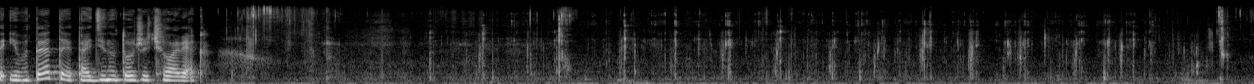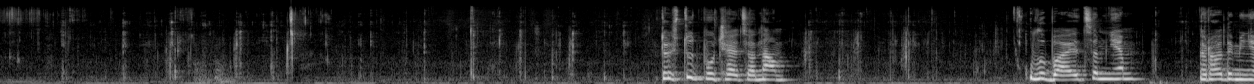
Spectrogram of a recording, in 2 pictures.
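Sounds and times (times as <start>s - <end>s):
chewing crunchy nuggets: 2.2s - 19.2s, 20.4s - 22.9s.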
